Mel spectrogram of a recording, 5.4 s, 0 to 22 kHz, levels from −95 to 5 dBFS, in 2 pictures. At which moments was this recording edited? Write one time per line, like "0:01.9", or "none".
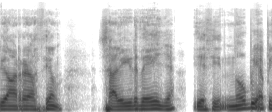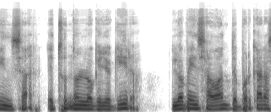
0:00.9
0:01.9

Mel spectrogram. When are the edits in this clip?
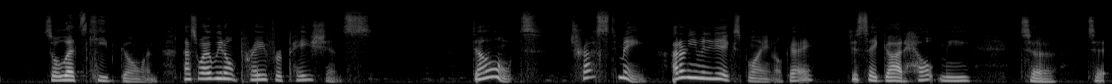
0:08.3

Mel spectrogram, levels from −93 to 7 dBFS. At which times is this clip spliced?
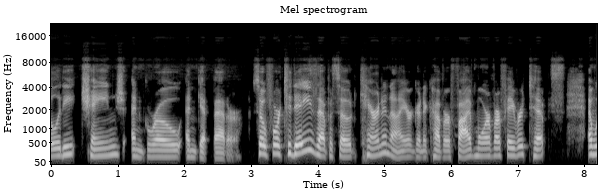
0:03.0

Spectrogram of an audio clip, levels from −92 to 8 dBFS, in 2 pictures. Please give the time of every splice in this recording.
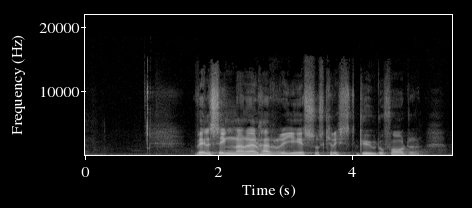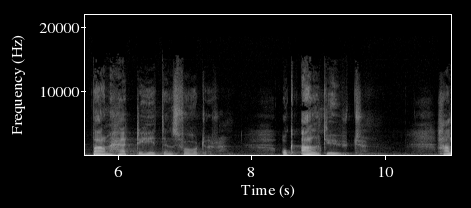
0:02.6
0:04.0
0:09.0

